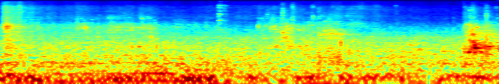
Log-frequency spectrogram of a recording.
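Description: Water poured into a cooking pot of arvi gosht curry with turmeric, coriander and cumin powder, a steady, fairly soft liquid wash with faint splashes near the end.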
